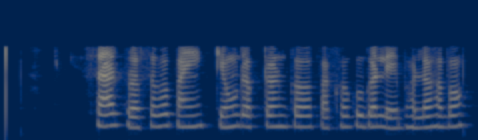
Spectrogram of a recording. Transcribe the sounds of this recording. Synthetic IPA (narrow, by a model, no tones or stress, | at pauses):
saɾpɾɔsɔbɔpaĩkeũɖɔk̚ʈɔɾɔŋkɔpakʰɔkuɡɔlebʱɔlɔɦɔbɔ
